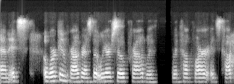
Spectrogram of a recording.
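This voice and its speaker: A woman speaks in a dark, mellow tone with monotone, flat intonation. The background is quiet. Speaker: grassroots organizer. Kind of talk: community group discussion. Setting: in-person community gathering. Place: meeting room. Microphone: camera far.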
